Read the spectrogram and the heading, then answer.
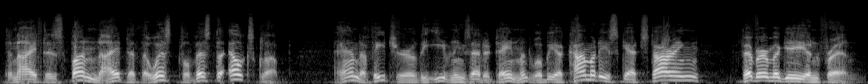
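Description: A man's voice: medium pitch, big pitch swings, normal speed, slightly rough, no echo, muffled recording. A man announcing a comedy program in 1950s radio style, on a vintage radio recording. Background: music.

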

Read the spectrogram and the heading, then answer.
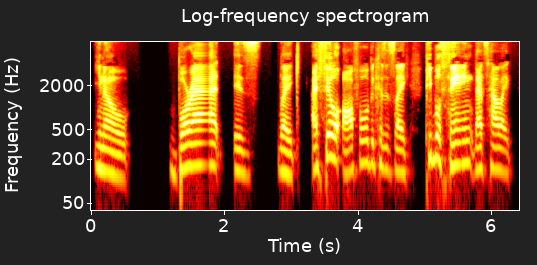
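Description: Eager, talkative young co-host. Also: male voice, fairly high pitch, no room sound, studio quality. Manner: enthusiastic and talkative, quick to riff. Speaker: podcast co-host. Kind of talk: casual podcast interview.

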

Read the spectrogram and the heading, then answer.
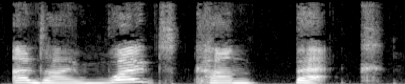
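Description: A woman's voice: sits high, lively intonation, moderate pace, dark tone, no echo, studio quality, pitched above the performer's own voice. A woman voicing a sour, obstinate young girl who retorts fiercely, as in a storybook reading. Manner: defiant, retorting. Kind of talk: audiobook character voice.

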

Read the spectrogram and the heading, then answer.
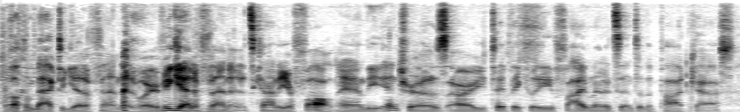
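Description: Loud deep-voiced young man chatting. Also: moderate pace, hardly any pauses, music in the background. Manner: loud, laughing, rambling. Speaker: podcast co-host. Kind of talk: casual podcast chat.

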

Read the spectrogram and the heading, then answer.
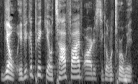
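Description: A man hosting a casual podcast interview in a studio, relaxed and slangy, reading a sponsor plug now and then. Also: mid-range voice, a little fast. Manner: laid-back, loose slang, reads sponsor spots. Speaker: podcast host. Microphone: studio mic.

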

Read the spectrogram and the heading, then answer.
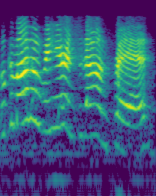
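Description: Teasing flirt, extremely high pitch, coy, vintage radio drama, muffled noisy recording. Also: female voice, sing-song, brisk. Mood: playful, flirty. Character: flirty, playful female neighbor at the beach. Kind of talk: 1940s radio drama acting.

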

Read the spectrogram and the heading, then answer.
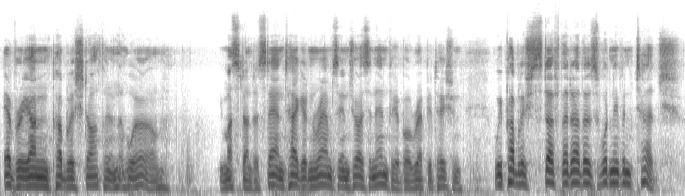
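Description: Man acting pompous low-voiced book publisher. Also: brisk, natural voice. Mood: self-important. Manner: pompous, talkative. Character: self-important, fussy male book publisher, rambling. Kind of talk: 1950s radio drama acting. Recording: dull old radio recording.

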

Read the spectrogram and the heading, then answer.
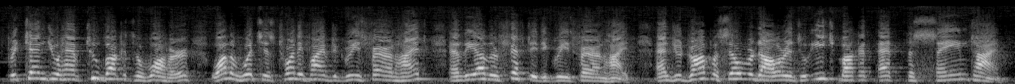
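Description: High, bright-voiced American man hosting radio quiz. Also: a little fast, hardly any pauses, slight background noise, rough recording. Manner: chatty, folksy, addresses children and listeners. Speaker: quiz show host.

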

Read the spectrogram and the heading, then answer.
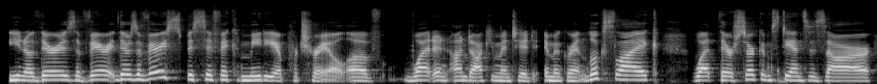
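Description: A woman hosts an interview and asks her questions in a thoughtful, measured way. Her voice is smooth and clear, sitting a little low for a woman. She pauses now and then with soft fillers.

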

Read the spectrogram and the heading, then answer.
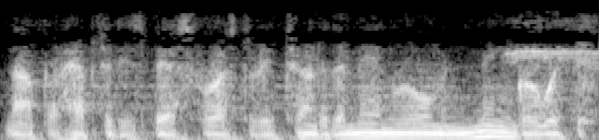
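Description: An actor playing a wary, scheming, formal crime boss in a 1930s radio drama, with careful wording. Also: male voice, deep voice, steady tone, very fast, over music, lightly acted. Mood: conspiratorial. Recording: muffled old radio recording.

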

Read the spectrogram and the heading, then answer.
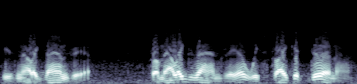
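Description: An actor playing a bold, headstrong young American consul in old-time radio drama, cocky, forceful and plain-spoken, with an American accent. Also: male voice, deep voice, lively intonation, normal speed, husky, heavily acted. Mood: eager, insistent. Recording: dull vintage radio recording.

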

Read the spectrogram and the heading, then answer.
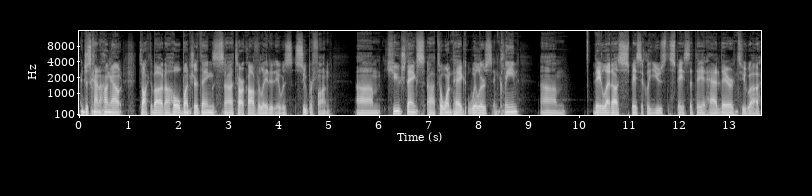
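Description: Hoarse man with a very low voice. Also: dry recording. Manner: laid-back, many "uh" fillers. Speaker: podcast co-host. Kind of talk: solo intro recap.

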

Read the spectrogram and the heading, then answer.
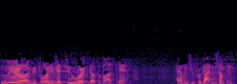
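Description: A man's voice: mid-range voice, big pitch swings, breathy edge, phone-quality sound. A man playing a genial, pompous middle-aged uncle with an avuncular manner in a 1950s radio sitcom. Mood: pompous, probing. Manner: avuncular, drawn-out, self-satisfied. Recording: thin, hissy old radio recording.

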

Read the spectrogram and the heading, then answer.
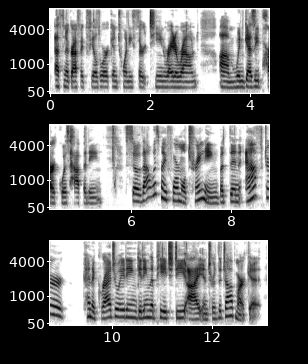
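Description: A woman in her thirties, a professor answering interview questions thoughtfully, with many fillers. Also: lowish voice.

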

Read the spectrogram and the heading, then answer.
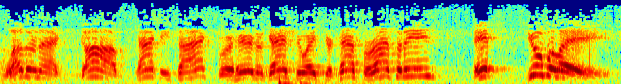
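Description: A man's voice: extremely high pitch, big pitch swings, unhurried, lo-fi sound, noisy background. A man announcing a 1940s radio variety show in grandiose, jokey, flowery jive patter over music on an old recording. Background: loud music.

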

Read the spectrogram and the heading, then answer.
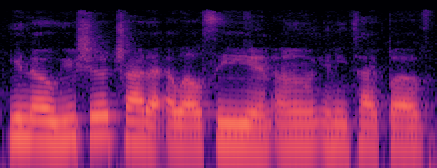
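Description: A woman's voice: on the low side, fairly even intonation, normal speed, warm tone, clean tone. A woman hosting her own podcast in a casual, chatty way, full of slang and rambling asides, her voice a little off from sinus trouble. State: recovering from sinus trouble, voice varies. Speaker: podcast host. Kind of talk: casual solo podcast chat.

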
